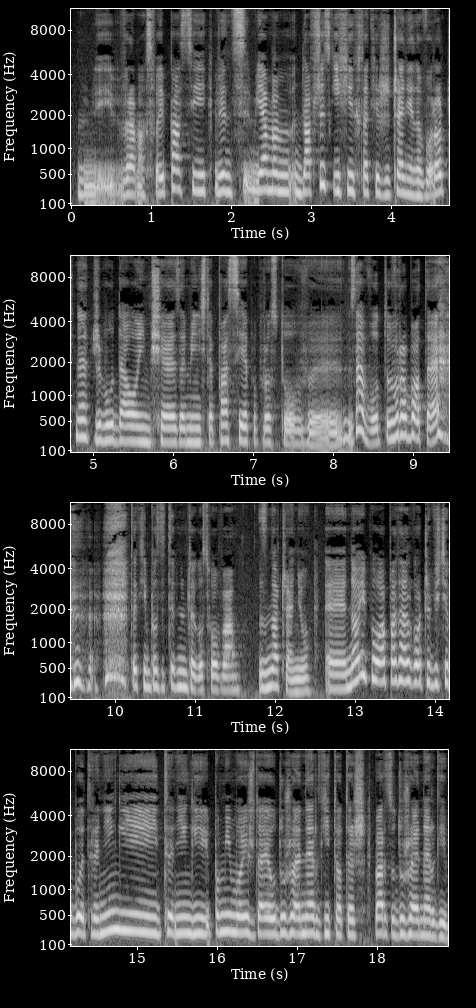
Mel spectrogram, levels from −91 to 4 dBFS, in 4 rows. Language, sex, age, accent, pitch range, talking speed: Polish, female, 20-39, native, 210-250 Hz, 160 wpm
